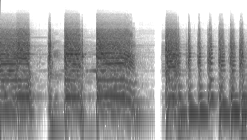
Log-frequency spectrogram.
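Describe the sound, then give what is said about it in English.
A Framus Strato Deluxe electric guitar with a built-in battery-powered preamp, heard with a gritty, driven tone: a few sustained chords ring out in separate bursts, followed by quick repeated strums. “It has a preamp built into it. This thing takes a battery if you want. Here's what it sounds like without the battery. And then you turn it on and you get a little kick.”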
